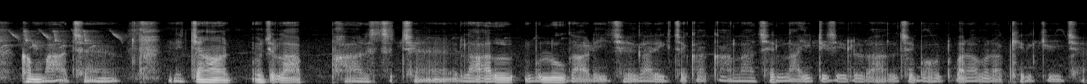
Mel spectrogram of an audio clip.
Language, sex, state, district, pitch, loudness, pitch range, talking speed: Maithili, male, Bihar, Samastipur, 105 Hz, -22 LUFS, 100-150 Hz, 125 wpm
